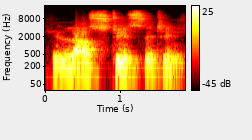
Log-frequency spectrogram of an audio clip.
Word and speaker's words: elasticity: Next is elasticity.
